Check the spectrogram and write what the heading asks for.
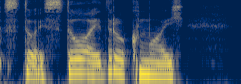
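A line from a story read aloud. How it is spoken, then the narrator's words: Soft laughter. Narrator (Russian): Мягко рассмеялся ректор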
